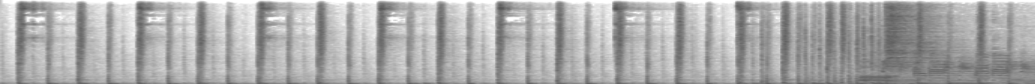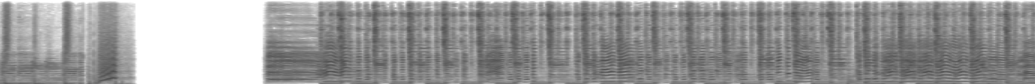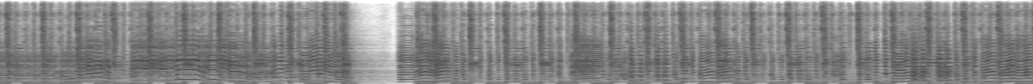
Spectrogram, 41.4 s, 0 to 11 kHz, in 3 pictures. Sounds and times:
Music: 0.0s - 15.0s, 17.4s - 41.3s.

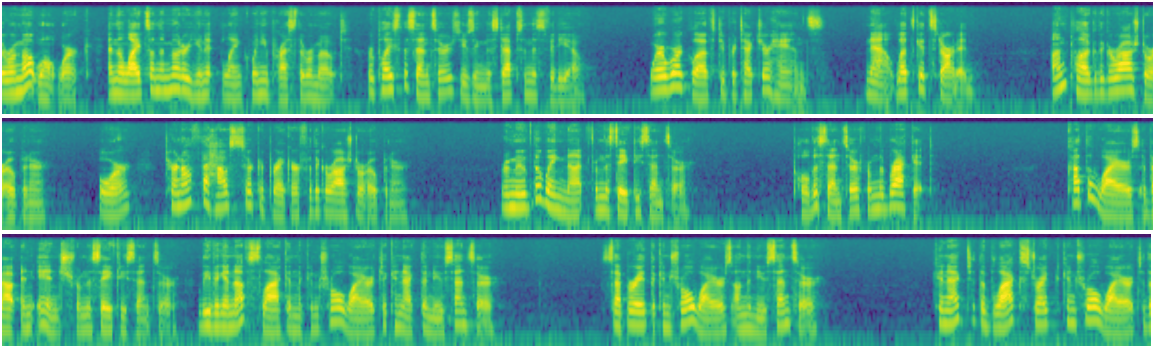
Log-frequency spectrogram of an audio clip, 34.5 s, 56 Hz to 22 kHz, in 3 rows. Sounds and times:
Speech: 0.0s - 5.9s, 6.5s - 9.8s, 10.5s - 15.6s, 16.5s - 18.5s, 19.4s - 20.9s, 22.2s - 28.0s, 29.0s - 31.3s, 32.3s - 34.5s.

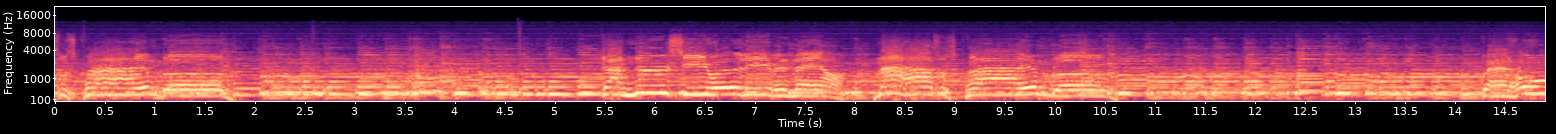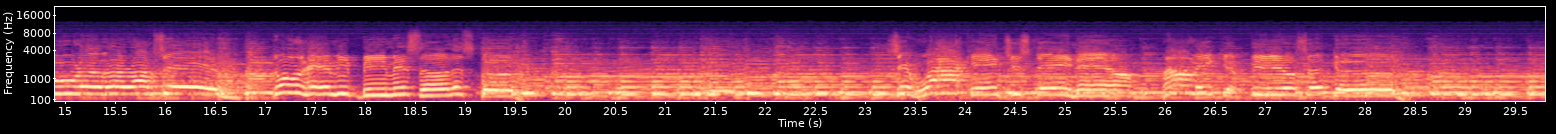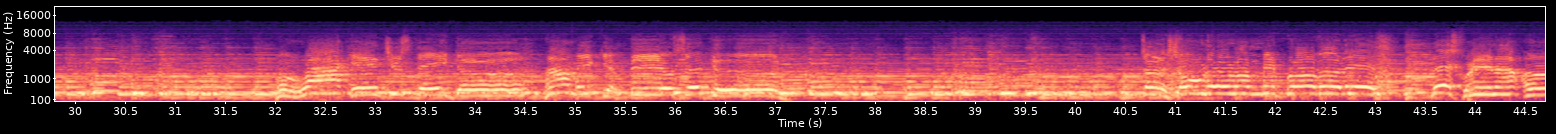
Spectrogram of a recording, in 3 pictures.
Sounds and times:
Music: 0.0s - 44.7s.

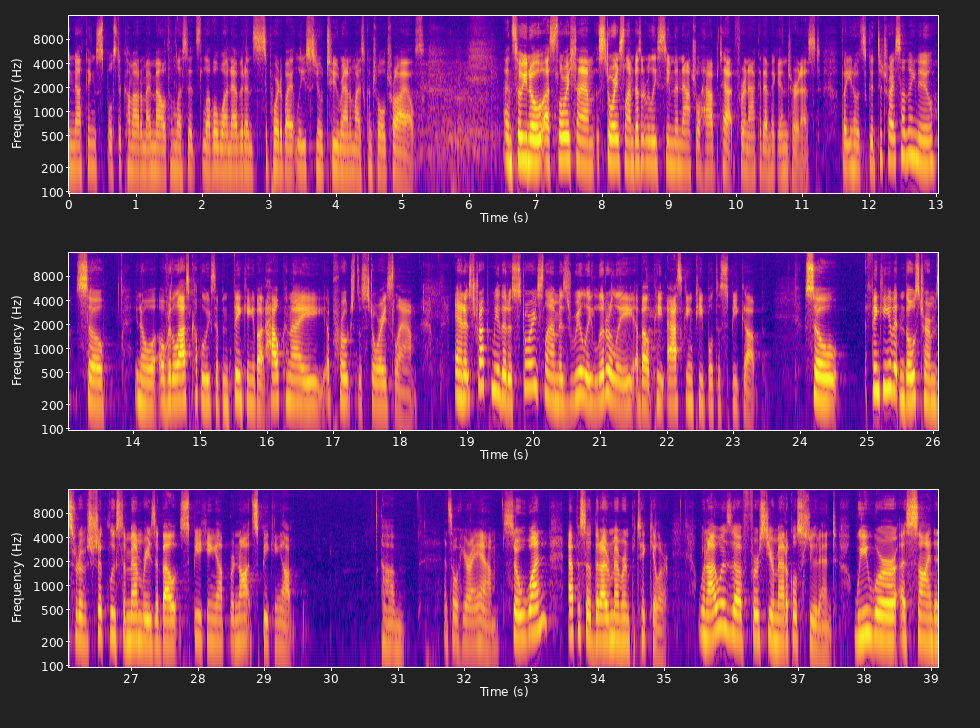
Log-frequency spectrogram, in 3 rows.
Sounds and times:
Speech: 0.0s - 5.3s, 6.5s - 18.2s, 18.8s - 23.4s, 24.1s - 29.5s, 30.7s - 31.1s, 31.7s - 39.1s.

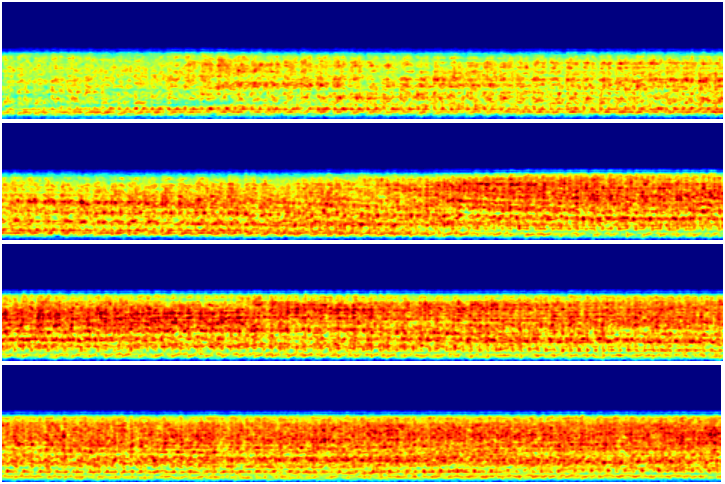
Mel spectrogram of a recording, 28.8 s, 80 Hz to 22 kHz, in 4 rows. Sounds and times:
Truck: 0.0s - 28.8s.

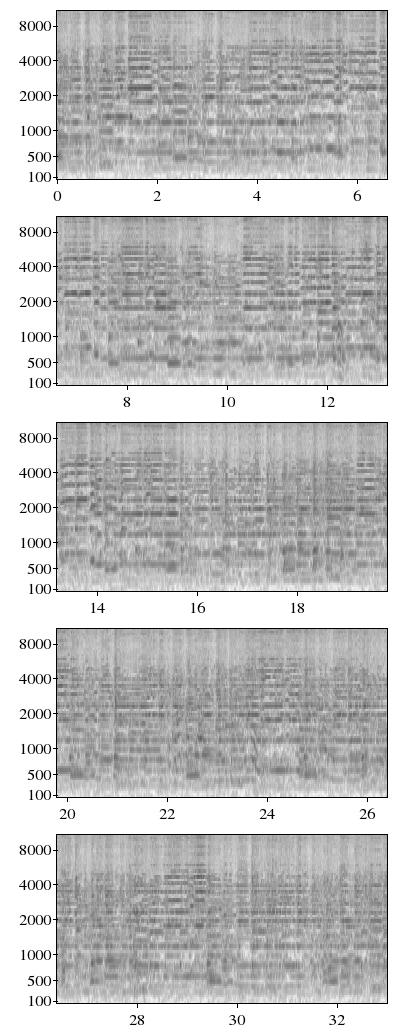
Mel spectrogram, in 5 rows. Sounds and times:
Music: 0.0s - 33.0s
Speech: 11.9s - 12.5s, 23.0s - 24.1s.

